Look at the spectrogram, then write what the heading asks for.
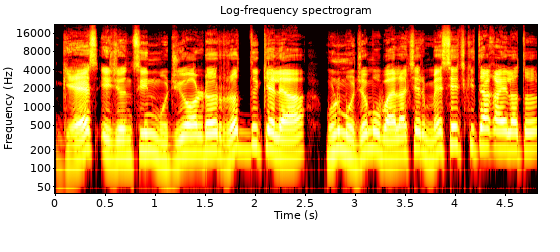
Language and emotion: Goan Konkani, surprised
